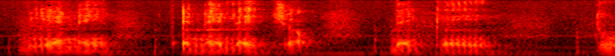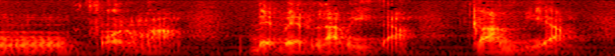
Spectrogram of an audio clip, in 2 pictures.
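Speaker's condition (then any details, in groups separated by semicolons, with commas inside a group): Total laryngectomy; laryngeal cancer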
